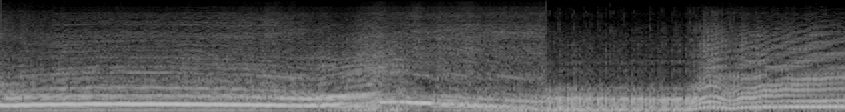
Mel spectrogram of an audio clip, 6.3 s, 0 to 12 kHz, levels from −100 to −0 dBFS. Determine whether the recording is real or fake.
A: real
